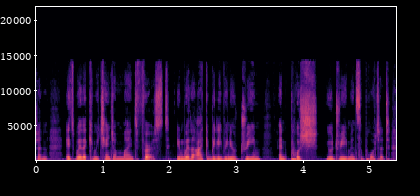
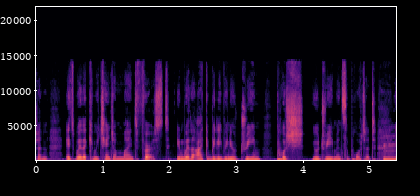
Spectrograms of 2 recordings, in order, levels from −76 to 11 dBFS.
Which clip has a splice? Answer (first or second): second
